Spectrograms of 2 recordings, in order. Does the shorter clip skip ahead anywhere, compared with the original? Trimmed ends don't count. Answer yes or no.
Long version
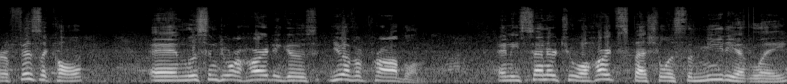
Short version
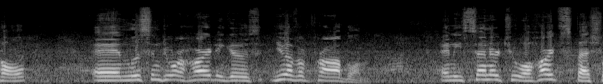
no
